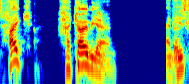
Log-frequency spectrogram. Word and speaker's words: Hayk Hakobyan: It's Hayk Hakobyan.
